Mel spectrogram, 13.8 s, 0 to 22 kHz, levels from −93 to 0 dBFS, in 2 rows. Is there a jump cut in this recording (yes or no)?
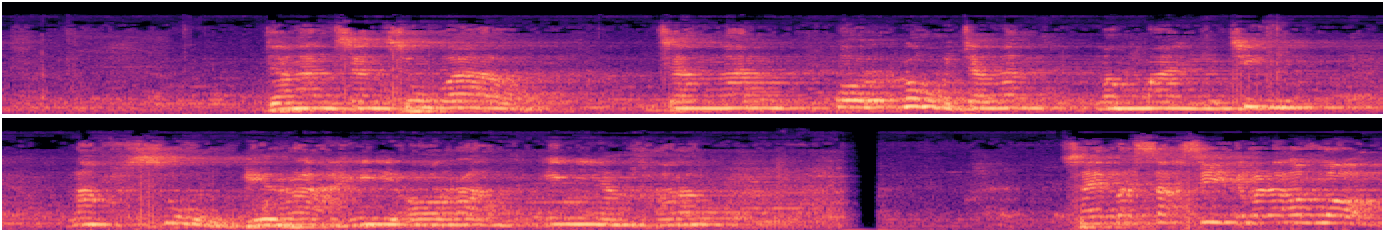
yes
